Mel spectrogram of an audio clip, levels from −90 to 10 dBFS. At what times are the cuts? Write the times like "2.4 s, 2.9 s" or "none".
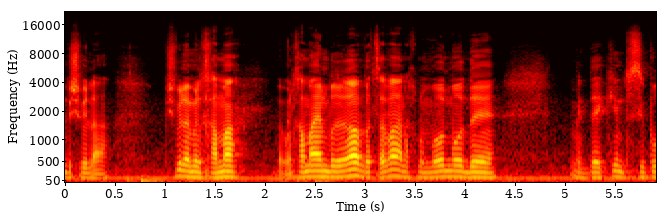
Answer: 3.0 s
